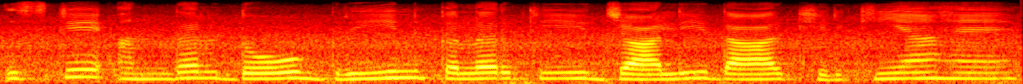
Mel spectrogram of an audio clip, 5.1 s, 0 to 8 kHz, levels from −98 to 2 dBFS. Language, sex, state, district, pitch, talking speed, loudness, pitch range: Hindi, female, Punjab, Fazilka, 205 Hz, 105 wpm, -18 LUFS, 190-215 Hz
